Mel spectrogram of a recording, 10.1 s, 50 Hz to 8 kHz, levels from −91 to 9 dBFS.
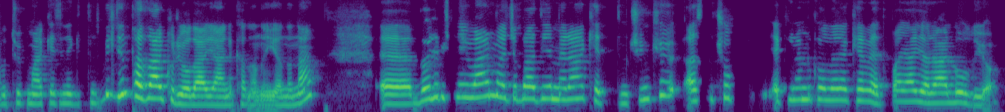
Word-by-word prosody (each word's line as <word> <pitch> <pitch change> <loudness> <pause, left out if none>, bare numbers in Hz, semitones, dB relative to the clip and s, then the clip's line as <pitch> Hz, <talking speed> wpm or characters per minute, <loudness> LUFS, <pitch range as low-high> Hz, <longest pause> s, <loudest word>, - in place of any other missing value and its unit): bu 195 0 -8
Türk 215 0 -8
marketine 210 +1 -4
gittiğimizde. 215 +4 -12
Bildiğin 405 +3 +3
pazar 320 -4 +7
kuruyorlar 190 -8 +3
yani 180 0 -2
kanalın 190 -1 -7
yanına. 205 - -2 0.7
Eee, 200 -3 +5
"Böyle 305 +5 +3
bir 335 - -3
şey 335 0 -2
var 345 +2 +2
mı 380 - +1
acaba?" 310 -2 0
diye 310 0 -1
merak 300 +1 -2
ettim. 235 -4 -4
Çünkü 300 - -3
aslında 260 +4 -2
çok 320 +1 -5 0.4
ekonomik 290 -9 -3
olarak 280 -1 0
evet 245 -6 +1
bayağı 255 0 0
yararlı 225 0 +2
oluyor. 205 -6 -2
265 Hz, 175 wpm, -21 LUFS, 210-310 Hz, 0.7 s, pazar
